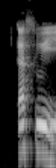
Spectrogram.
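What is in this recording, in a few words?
"kaswi", Malay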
